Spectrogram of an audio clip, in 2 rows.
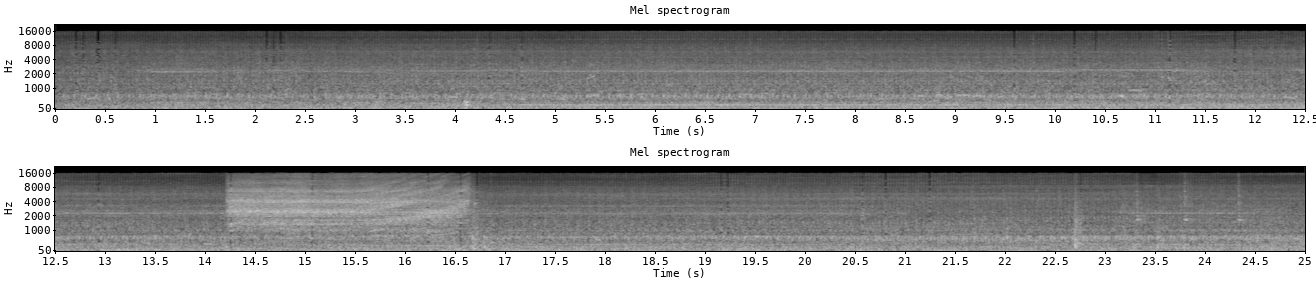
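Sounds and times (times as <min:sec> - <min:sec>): machine engine idling: 0:00.0 - 0:25.0.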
